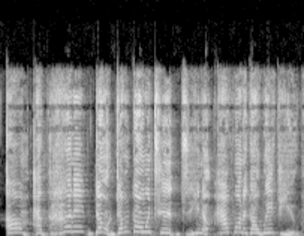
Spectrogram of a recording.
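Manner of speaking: high, put-on Southern belle voice, flustered; bad Southern accent. Wife stopping her partners in a bad Southern accent. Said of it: "she had already started that bad Southern accent".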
